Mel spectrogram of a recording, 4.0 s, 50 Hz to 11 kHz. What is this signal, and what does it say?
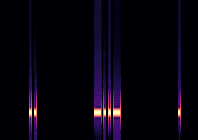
Morse code, heard as a keyed tone, about 25 wpm, spaced as for 7 wpm, 700 Hz. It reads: IXE
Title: USA Call Signs - 6 Characters - 8x Character Spacing - 25wpm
